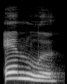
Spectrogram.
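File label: "энлы", Komi, female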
